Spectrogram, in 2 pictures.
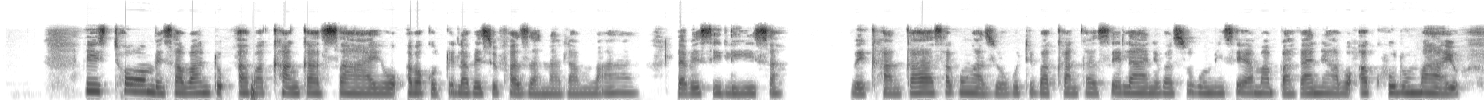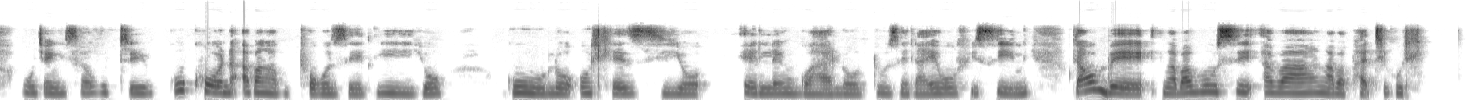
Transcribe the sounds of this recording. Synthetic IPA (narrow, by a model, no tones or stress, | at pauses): isi̥tʰɔmbʱɛsaβantʼuaβakʰaŋkʼasajɔʔaβaɡ̥ʱɔǃɛlaβesifazanal | laβesilisa | βɛkʰaŋkʼasaɣuŋaziuɣutʰiβakʰaŋkʼasɛlanɛβasuɣumisɛamab̥ʱaɣanɛaβɔʔakʰulumajɔuɣut͡ʃʼeŋisauɣutʰiɣukʰɔna̰ʔaβaŋaɣutʰɔɣɔzelijɔ | ɣulɔʔɔɬezijɔ | ɛlɛŋwalɔtʼuzɛlaɛofisinimɬawumbʱɛŋaβaβusiaβaŋaβapʰatʰiɣuːɬɛ̥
